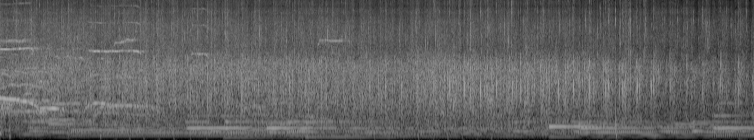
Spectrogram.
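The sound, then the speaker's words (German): Sustained applause from a large audience for a group of women, a dense, steady clatter of many hands clapping for the full fifteen seconds, with sustained musical tones playing underneath. “Hey, lasst uns auch zu Hause dieser grandiosen Frauen einen fetten Applaus geben.”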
